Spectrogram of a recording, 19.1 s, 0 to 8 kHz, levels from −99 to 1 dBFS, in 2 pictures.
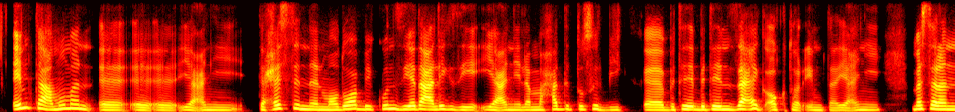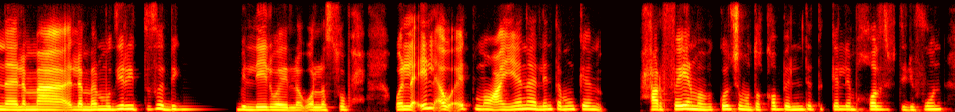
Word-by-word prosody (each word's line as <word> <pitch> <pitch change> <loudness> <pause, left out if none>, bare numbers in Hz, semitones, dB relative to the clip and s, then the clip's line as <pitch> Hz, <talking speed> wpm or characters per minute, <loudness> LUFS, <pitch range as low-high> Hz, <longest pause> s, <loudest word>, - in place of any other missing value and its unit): إمتى 310 +2 +4
عمومًا 270 +4 +4
آآ 250 -4 -1 0.3
آآ - - -12
آآ 175 -2 -3
يعني 180 -4 -5
تحس 265 +7 0
إن 235 -5 +2
الموضوع 205 +4 +2
بيكون 230 +2 0
زيادة 230 +2 +4
عليك 220 +1 +5
ز 210 - -6 0.2
يعني 190 -1 -1
لمّا 190 +1 -2
حد 230 +3 -3
يتّصل 220 +2 -3
بيك، 185 -1 -9 0.2
آآ 185 -1 +3
بت 195 +4 -5
بتنزعج 220 +3 +4
أكتر 195 -3 -4
إمتى؟ 170 -2 -6
يعني 185 +3 -5 0.3
مثلًا 230 -5 +4
لمّا 200 -1 +4
لمّا 200 0 0
المدير 215 +4 0
يتّصل 250 +2 -2
بيك 225 0 -4 0.6
بالليل 195 -2 0
والّا 180 -2 0
والّا 185 +1 -3
الصبح 190 +2 -9 0.3
والّا 220 +1 +1
إيه - - +2
الأوقات 255 -3 -1
معيّنة 225 +3 0
اللي 220 -2 -1
أنت 235 +1 -3
ممكن 225 -2 -3 0.4
حرفيًا 220 +3 +3
ما 220 -4 +2
بتكونش 230 +5 -1
متقبّل 215 +1 -3
إن 205 - -1
أنت 215 +2 -2
تتكلِّم 220 -1 -6
خالص 215 +2 -2
في - - -23
التليفون 200 +4 -5
215 Hz, 160 wpm, -21 LUFS, 195-230 Hz, 0.6 s, عليك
